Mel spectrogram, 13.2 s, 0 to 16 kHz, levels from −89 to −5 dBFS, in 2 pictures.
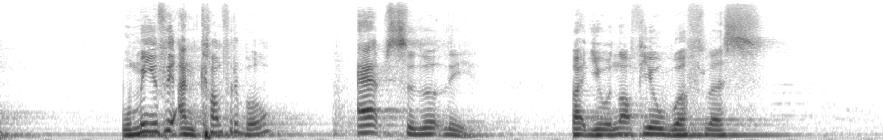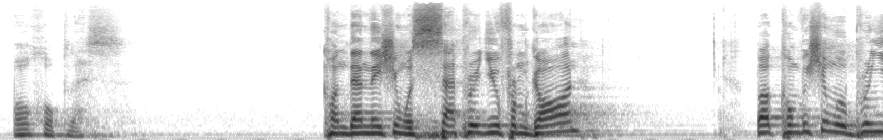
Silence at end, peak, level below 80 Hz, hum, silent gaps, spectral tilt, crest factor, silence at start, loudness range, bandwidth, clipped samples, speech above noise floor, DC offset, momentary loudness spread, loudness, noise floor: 0 s; -10 dBFS; -52 dBFS; none; none; -5 dB/octave; 20 dB; 0 s; 11 LU; 15 kHz; under 0.1%; 43 dB; under 0.1%; 16 LU; -28 LUFS; -71 dBFS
